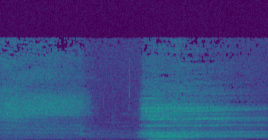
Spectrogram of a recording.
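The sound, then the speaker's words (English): Deep, long breaths taken during a guided meditation: slow, airy, hissing breath sounds with a quieter pause before a stronger swell, over steady low humming tones and with no talk. “And now let's take a deep breath. Good, long breaths.”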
